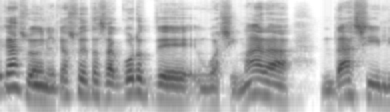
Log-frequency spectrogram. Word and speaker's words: Tazacorte: sí es que decís, decís dáil, decís decís tasacorte, decís guashimara. Y sí, ¿cómo tenemos que decir? Pues tenéis que decir dácil, tazacorte, guazimara. Concretamente puso ejemplos de de de pronunciaciones erróneas por un peninsular que desconoce la etimología de esas palabras. Guasimara, dáil y tasac nunca se pronunciaron con Z en Canarias.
